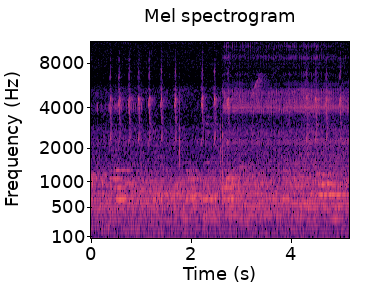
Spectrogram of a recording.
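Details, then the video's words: Tailorbird, locally called prenjak lumut, giving rapid runs of short sharp high chips, about five per second, broken by brief pauses and a few downslurred notes, over a steady murmuring background hum. "Burung Prenjak Lumut Istimewa"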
